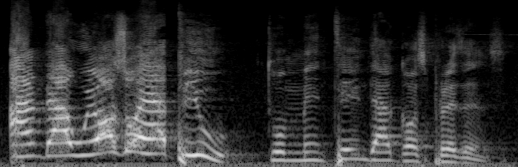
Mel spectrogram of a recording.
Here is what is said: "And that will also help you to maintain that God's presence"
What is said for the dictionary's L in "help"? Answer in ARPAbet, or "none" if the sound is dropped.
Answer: L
